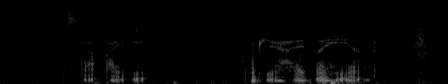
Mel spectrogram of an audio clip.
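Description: A woman's soft, whispered voice in two short stretches, about a second in and again in the second half.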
